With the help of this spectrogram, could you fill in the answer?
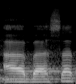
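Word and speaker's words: عبس: Awas, bukan huruf hamzah abasa tapi a.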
